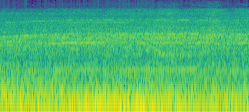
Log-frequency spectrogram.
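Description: Steady low background rumble with a faint steady hum, like distant traffic or machinery, with no knocks or clicks.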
